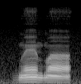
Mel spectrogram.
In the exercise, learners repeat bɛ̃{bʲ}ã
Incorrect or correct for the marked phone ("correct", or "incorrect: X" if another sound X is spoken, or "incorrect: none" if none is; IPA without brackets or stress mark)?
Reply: incorrect: b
